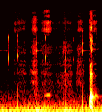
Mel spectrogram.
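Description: Quiet film room ambience: a low steady hum with faint scattered ticks, before a man starts speaking near the end.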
